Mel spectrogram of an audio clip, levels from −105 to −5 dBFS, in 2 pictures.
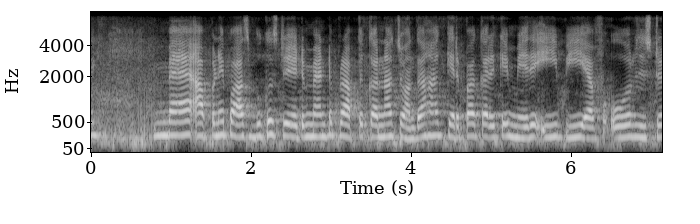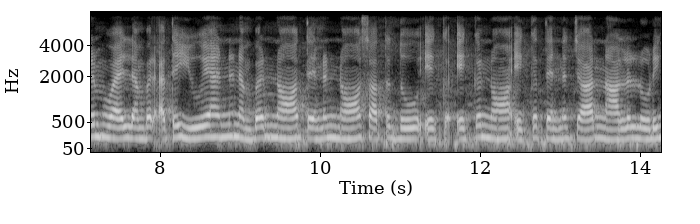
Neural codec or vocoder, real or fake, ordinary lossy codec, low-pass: vocoder, 22.05 kHz, 80 mel bands, WaveNeXt; fake; none; 7.2 kHz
